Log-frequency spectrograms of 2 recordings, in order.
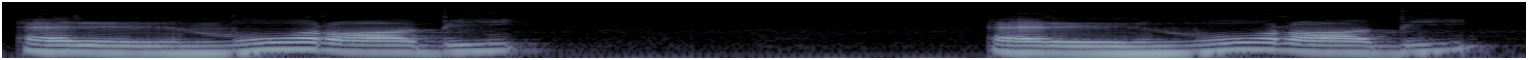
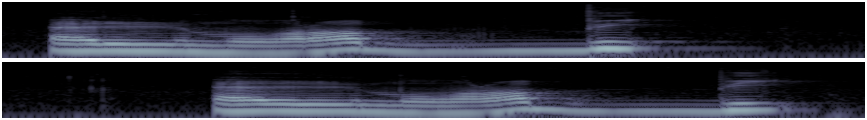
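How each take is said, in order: First: "al-murabi" fort et lent, b simple; sans shadda. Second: "al-murabbi" fort et lent, b redoublé; b retenu. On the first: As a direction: laisser sortir le b de "al-murabi" sans le retenir. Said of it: "Si j'enlève shadda". (« al-murabi » posé, sans redoubler le b) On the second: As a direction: ne pas laisser sortir facilement le b de "al-murabbi". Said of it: "je retiens le ba". (« al-murabbi » avec shadda, b bloqué puis relâché) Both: Shown as a demonstration.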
